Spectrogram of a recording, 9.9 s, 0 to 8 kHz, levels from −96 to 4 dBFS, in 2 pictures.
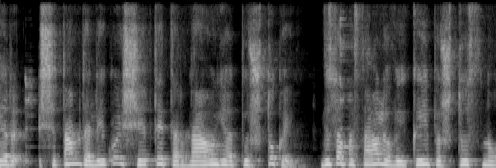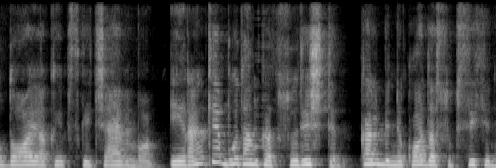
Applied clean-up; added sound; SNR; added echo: neural mask model DeepFilterNet 3.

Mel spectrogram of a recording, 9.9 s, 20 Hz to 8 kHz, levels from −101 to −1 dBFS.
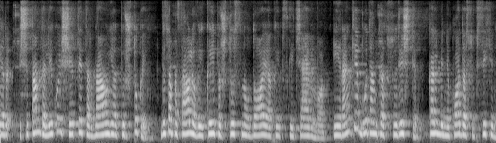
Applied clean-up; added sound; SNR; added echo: neural separator model SepFormer DNS4.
